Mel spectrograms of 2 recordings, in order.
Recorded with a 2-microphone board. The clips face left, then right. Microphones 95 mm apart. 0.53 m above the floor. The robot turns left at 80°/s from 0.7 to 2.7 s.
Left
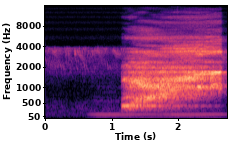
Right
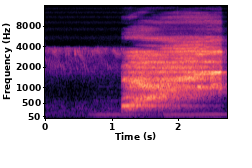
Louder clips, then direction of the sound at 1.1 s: Left 3 dB; 5° left (ahead or behind).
